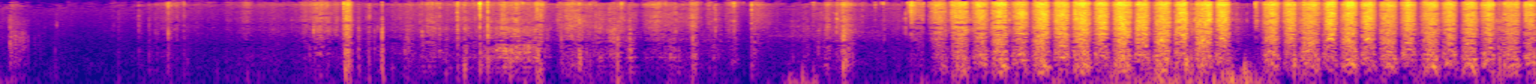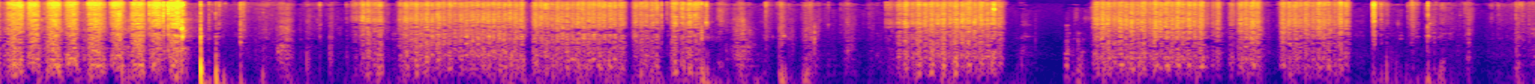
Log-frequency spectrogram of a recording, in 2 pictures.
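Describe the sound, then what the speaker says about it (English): A cheap folding hand saw cuts through dead wood in a forest, with bursts of steady rasping back-and-forth strokes separated by short pauses, close and fairly clear. "It's a folding saw."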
